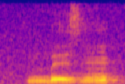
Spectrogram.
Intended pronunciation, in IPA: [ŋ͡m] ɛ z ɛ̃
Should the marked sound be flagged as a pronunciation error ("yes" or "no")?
no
